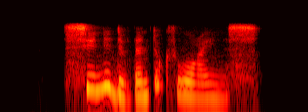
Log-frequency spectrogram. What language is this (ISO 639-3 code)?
kab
